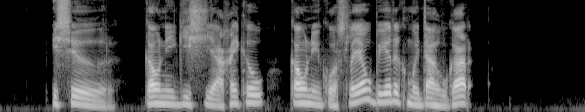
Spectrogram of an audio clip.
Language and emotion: Bodo, disgusted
